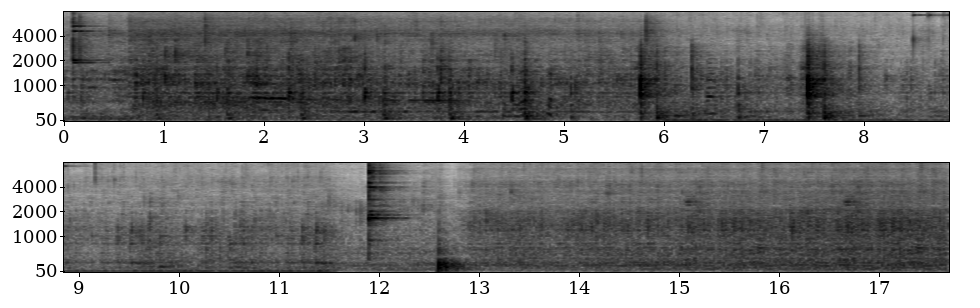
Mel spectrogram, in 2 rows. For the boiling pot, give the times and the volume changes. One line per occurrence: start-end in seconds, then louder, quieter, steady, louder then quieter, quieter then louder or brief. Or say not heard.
0.0-17.6 quieter then louder.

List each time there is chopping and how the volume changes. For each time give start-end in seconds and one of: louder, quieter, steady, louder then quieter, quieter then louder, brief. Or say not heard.
0.0-8.0 louder.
